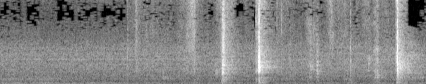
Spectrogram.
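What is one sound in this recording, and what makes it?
Playing cards rustle and tap softly as they are handled.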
